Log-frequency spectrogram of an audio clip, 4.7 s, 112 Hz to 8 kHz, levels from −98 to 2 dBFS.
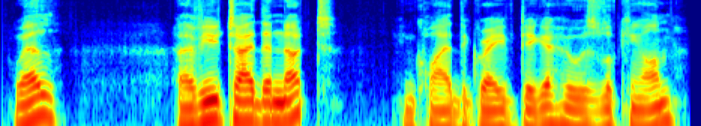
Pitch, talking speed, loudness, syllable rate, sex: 110 Hz, 180 wpm, -16 LUFS, 5.9 syllables/s, male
